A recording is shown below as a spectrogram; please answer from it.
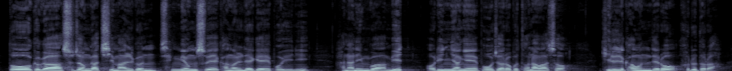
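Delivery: loud, full-voiced group reading in unison.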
